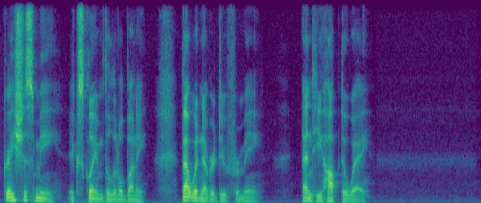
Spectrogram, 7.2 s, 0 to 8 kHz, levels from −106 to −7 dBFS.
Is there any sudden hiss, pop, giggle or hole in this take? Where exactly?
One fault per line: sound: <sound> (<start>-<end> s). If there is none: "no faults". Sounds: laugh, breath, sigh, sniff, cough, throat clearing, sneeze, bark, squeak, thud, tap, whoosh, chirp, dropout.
no faults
